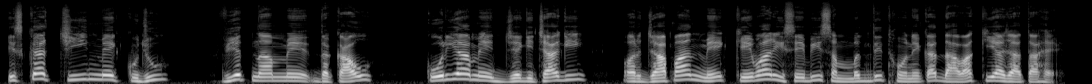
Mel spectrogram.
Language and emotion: Hindi, neutral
